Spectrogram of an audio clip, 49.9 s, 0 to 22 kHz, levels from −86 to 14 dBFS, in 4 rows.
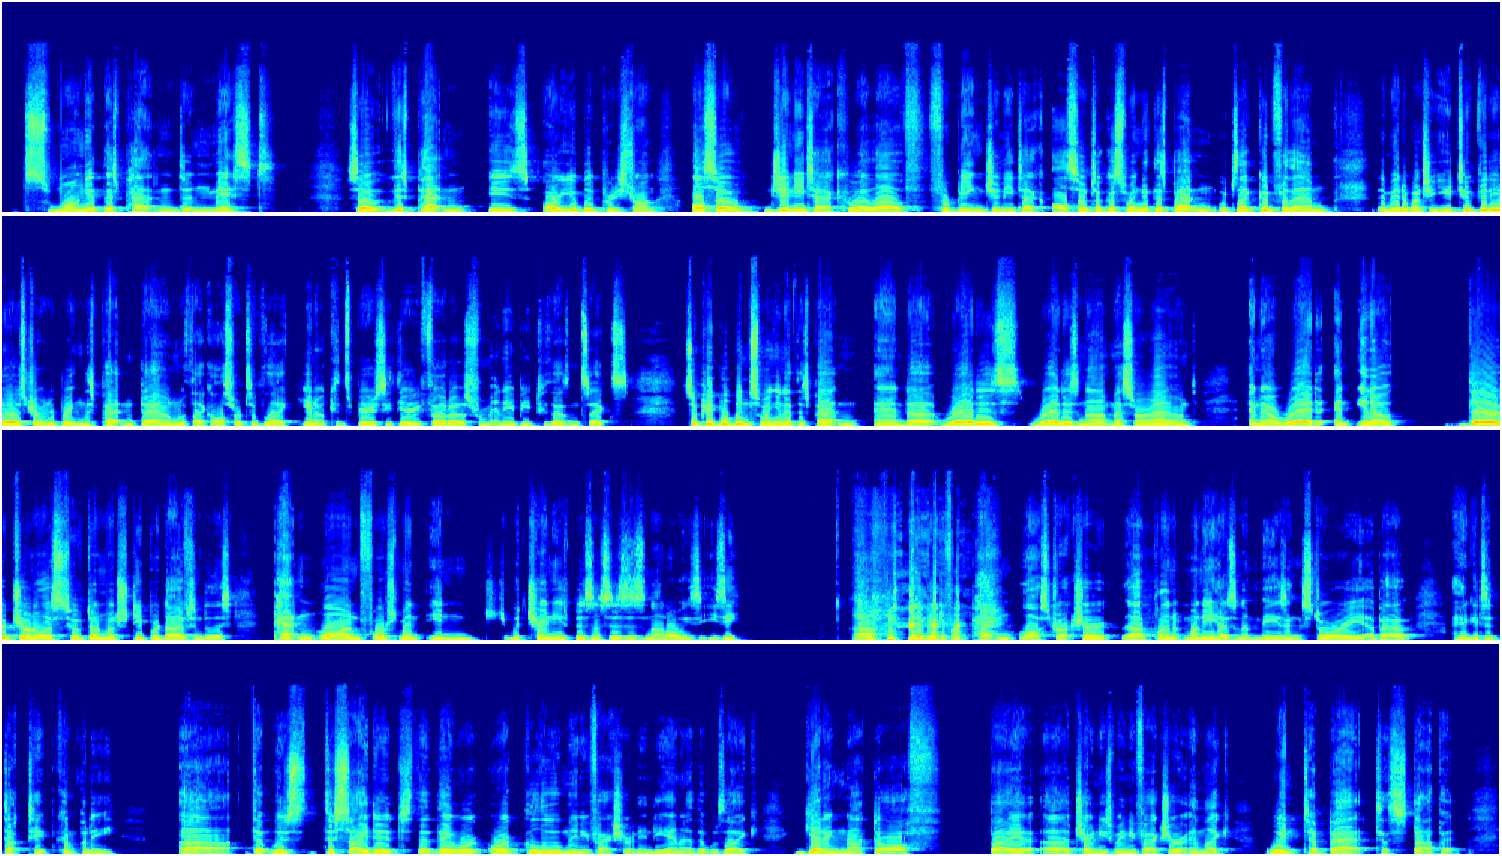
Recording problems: distortion; slight; 10 dB below the speech

